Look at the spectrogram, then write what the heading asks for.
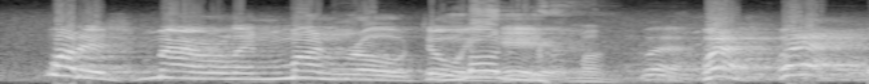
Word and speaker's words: Monroe: it's always been pronounced Monroe Monroe Marilyn Monroe emphasis on the second syllable but maybe I'm wrong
